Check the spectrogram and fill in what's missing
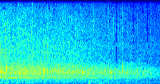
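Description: Audience applause for a second-prize winner at an International Women's Day event, a steady wash of clapping from a crowd that fades slightly toward the end.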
